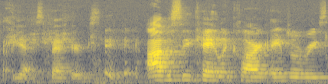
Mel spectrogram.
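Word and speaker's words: Bueckers: Yes, Beckers.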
